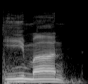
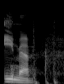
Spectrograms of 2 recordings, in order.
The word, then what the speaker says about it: Imam: a wrangle let's go iman iman from better esports beautiful play beautiful headshot beautiful awm knock imam imam for some reason i pronounce his name wrong but it's imam purple needs to be very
